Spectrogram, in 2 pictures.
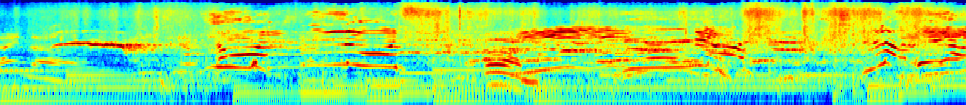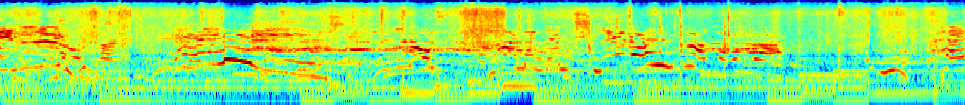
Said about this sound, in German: Es hat geschneit. Die Kinder spielen draußen im Garten. Sie formen einen riesigen großen Schneeball.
